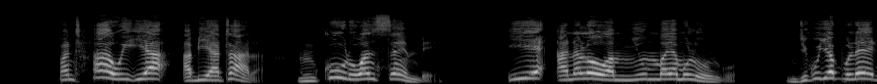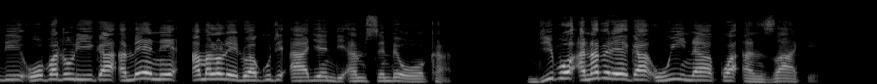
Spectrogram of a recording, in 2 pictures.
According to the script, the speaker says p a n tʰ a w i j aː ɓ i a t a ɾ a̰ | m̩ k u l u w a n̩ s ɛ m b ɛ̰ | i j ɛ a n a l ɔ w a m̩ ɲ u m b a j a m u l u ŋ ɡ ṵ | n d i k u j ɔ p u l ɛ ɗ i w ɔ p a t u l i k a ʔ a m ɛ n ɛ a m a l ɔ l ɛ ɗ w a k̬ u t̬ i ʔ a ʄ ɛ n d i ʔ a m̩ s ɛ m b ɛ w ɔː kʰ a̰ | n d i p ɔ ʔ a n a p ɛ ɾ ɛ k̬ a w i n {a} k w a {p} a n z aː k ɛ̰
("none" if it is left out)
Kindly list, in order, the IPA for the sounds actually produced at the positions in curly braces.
a, ʔ

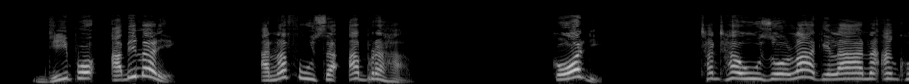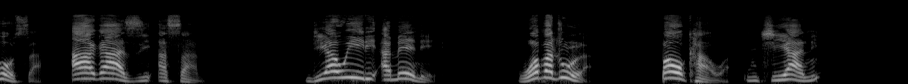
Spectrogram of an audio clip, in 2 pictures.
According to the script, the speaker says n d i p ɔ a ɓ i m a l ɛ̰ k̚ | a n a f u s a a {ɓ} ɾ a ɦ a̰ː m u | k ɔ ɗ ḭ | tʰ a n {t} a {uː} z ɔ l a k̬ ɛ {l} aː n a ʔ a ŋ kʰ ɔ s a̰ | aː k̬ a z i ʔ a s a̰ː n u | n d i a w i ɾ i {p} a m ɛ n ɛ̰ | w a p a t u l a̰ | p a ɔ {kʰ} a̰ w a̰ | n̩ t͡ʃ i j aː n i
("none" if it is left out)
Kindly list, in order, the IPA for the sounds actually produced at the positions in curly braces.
b, tʰ, u, l, ʔ, kʰ

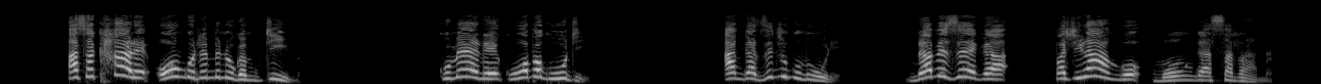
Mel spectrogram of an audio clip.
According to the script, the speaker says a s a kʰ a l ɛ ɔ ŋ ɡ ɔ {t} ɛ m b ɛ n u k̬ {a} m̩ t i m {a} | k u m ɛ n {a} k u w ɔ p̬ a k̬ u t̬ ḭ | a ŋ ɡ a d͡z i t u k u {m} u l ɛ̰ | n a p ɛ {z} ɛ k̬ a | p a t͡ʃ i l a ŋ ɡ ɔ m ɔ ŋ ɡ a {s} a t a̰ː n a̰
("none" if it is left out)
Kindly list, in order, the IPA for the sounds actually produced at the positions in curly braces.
t, a, a, ɛ, m, z, s

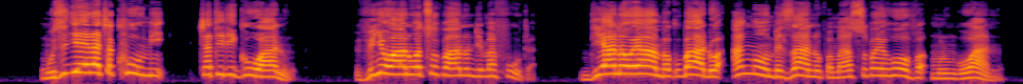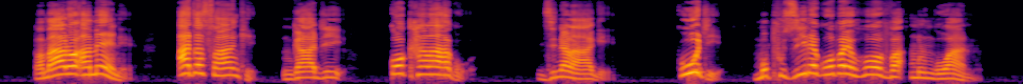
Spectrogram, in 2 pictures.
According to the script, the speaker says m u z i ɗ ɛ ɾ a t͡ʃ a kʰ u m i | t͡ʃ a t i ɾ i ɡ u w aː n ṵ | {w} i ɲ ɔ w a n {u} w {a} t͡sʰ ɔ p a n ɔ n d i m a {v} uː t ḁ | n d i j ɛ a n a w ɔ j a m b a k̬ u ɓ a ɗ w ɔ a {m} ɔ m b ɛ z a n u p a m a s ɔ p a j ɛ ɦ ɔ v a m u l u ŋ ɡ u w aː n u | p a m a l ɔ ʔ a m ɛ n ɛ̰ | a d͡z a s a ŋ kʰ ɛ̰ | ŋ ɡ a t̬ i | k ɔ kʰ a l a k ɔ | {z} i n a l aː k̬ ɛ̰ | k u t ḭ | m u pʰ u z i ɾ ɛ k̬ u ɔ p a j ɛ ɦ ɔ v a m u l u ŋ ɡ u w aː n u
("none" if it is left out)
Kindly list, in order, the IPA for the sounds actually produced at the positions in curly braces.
v, u, a, f, ŋ, d͡z

